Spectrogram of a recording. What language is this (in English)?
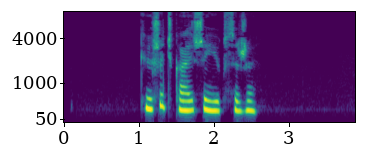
Mari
